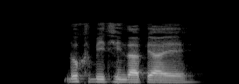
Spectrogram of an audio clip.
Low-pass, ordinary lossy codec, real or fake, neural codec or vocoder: 7.2 kHz; MP3, 32 kbps; real; none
